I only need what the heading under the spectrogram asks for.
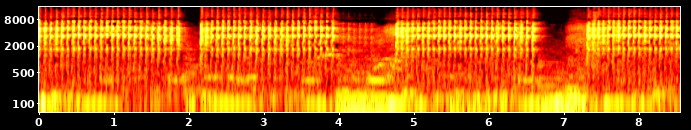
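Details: Common flameback training recording for young songbirds, fast and dense: four bursts of high, machine-gun-like rattling, each a few seconds long, separated by short breaks.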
